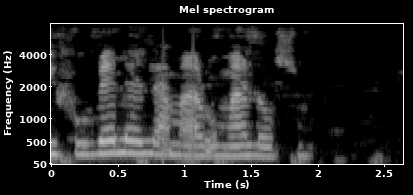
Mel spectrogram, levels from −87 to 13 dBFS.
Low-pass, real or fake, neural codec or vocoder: 7.2 kHz; real; none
